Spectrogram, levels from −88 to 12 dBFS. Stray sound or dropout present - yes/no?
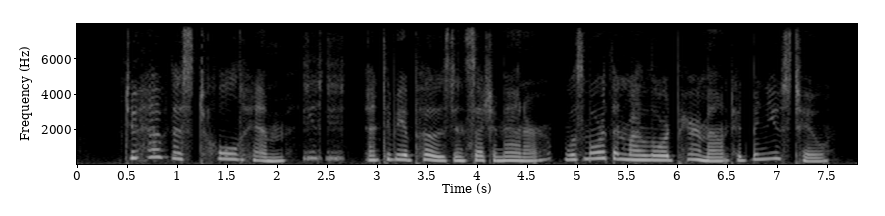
yes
